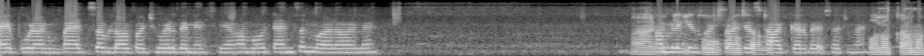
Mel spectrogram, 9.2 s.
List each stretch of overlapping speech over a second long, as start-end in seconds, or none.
6.5-8.6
